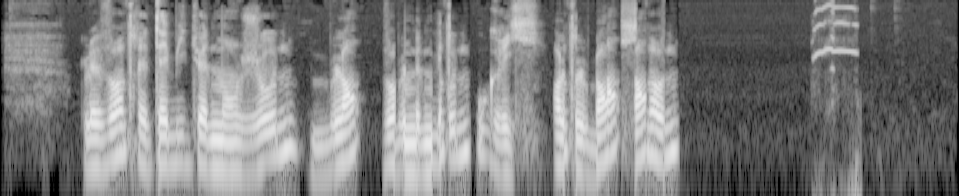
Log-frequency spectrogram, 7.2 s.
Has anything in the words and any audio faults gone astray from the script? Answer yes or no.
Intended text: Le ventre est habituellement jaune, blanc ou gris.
yes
